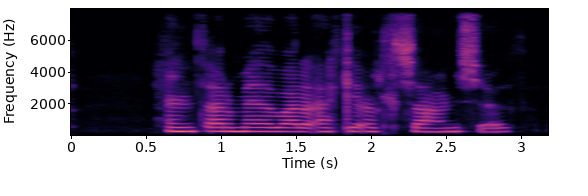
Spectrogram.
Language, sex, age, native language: Icelandic, female, 13, Icelandic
